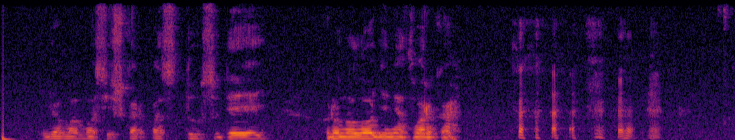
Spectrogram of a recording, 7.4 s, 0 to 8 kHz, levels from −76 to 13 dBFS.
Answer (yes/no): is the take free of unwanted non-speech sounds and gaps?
no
